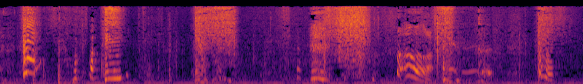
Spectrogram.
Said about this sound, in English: Oh, so she's like spreading her cheeks and farting.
